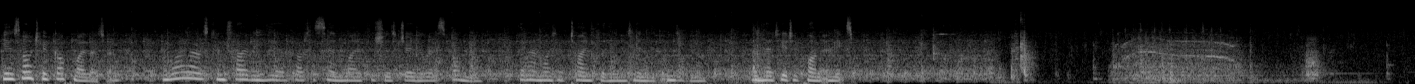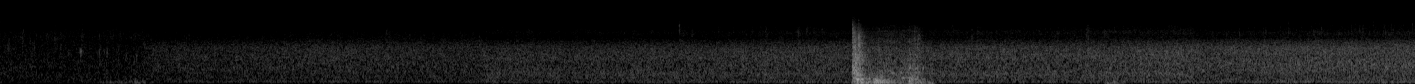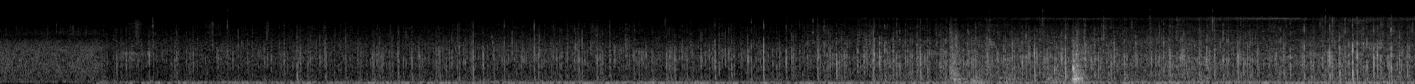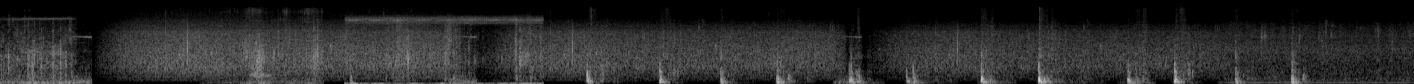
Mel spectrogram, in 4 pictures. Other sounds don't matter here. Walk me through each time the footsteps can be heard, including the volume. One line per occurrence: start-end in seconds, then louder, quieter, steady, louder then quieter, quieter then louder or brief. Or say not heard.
44.5-53.0 louder
53.7-55.5 brief.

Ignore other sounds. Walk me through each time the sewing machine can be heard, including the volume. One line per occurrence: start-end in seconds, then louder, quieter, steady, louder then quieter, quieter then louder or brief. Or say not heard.
0.0-13.9 steady.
